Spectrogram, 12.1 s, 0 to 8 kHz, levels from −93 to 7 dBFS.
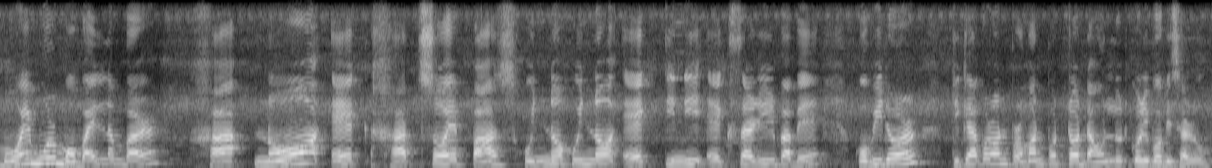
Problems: constant background noise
